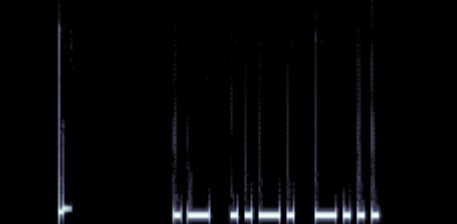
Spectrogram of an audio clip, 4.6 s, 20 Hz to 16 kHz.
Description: Morse code, heard as a keyed tone, about 17 wpm, 700 Hz. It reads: AFB
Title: USA Call Sign Postfixes - 3 Letters 17wpm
